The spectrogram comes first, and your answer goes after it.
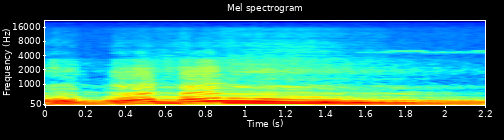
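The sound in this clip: A car driving with its engine revving up briefly and then settling into a loud, steady, mid-pitched drone with rich harmonics.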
